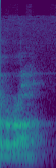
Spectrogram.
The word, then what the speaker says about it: ر: So if you pronounce the letter Ra in a proper correct way, then it should look and sound like this.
